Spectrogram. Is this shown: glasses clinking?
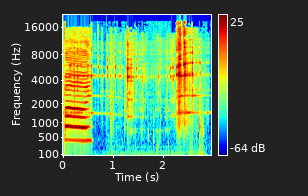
yes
